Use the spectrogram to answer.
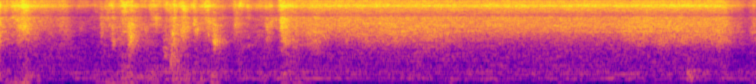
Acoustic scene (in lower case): restroom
